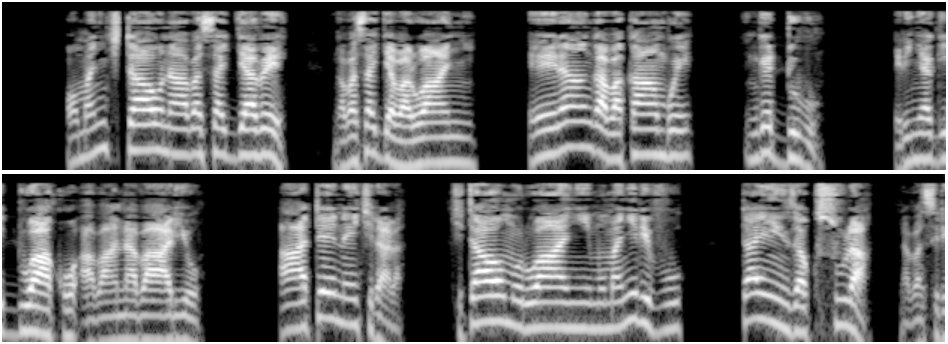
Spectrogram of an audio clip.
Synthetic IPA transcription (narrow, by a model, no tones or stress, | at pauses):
o̞maɲici̥taːwo̞naːβasaɟːaβe̞ | ŋɡaβasaɟːaβaɾwaːɲi | eɾaŋɡaβakaːmbwe̞ | ŋɡe̞dːuβṵ | e̞ɾiɲaɡidːwaːko̞ʔa̰βaːnaβaːljo̞ | ate̞ne̞ciɾa̰la̰ | citawo̞muɾwaːɲimumaɲiɾivu | tajiːnzaku̥sula̰ | na̰βasiɾi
